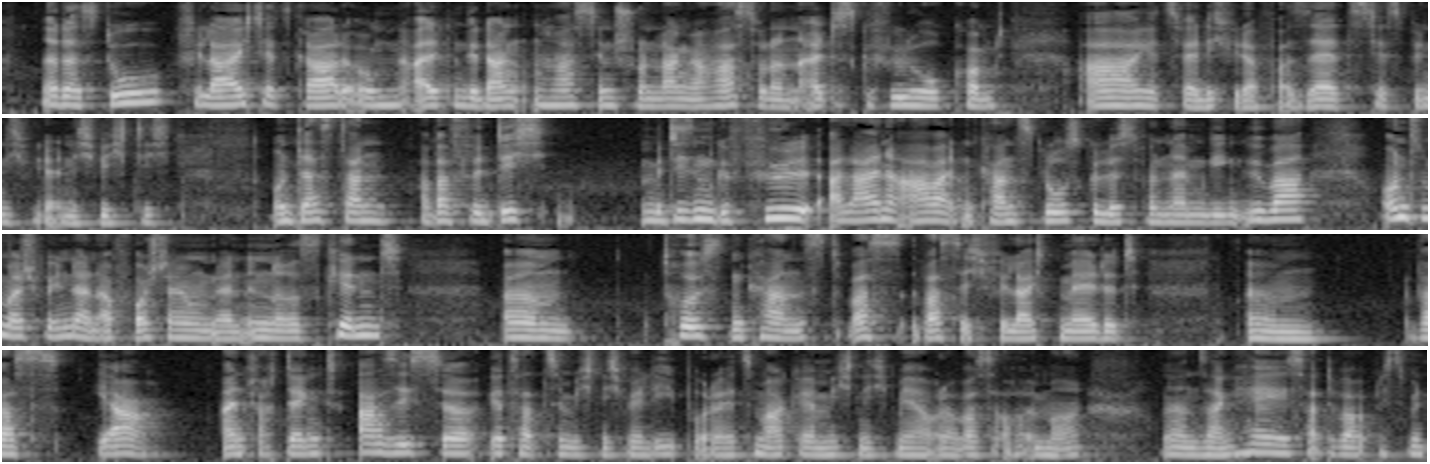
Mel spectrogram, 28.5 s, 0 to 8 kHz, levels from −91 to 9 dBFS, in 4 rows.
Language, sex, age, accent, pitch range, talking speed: German, female, 20-39, German, 145-180 Hz, 205 wpm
